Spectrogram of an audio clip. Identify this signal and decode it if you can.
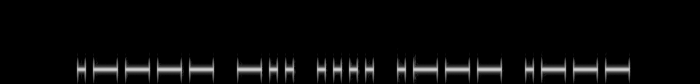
Morse code, heard as a keyed tone, about 15 wpm, 700 Hz. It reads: 1DHJJ
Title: Five Challenging Letter-Number Combinations 15wpm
